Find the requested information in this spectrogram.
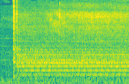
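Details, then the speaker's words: ZOLL Zenix hospital defibrillator/monitor after the print key is pressed to print displayed trace data: a steady mechanical whirring hum starts abruptly as the built-in printer runs off a tracing strip. "La touche imprimée lance l'impression des données de tracé affichées à l'écran. Appuyez une fois pour lancer la pression,"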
